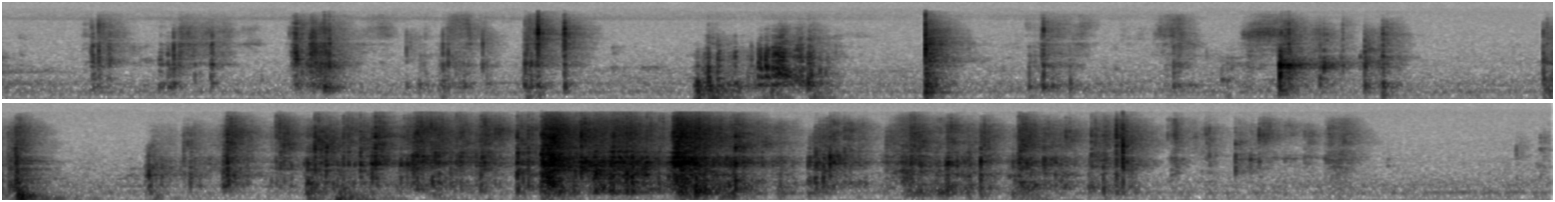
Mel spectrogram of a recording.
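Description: Trading cards and packs being handled with light scattered clicks and rustles, then a few seconds of crinkling and tearing as a card pack's wrapper is ripped open, loudest around seven seconds in.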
